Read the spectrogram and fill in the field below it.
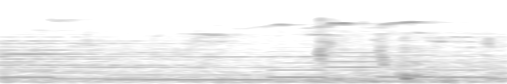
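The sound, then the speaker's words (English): Faint, scattered bird chirps and short high tweets at the beach over a low, steady background hum, with no one speaking. “Maybe it's a stroll along a creek or a river that you can walk and enjoy your sights and sounds, the birds”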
